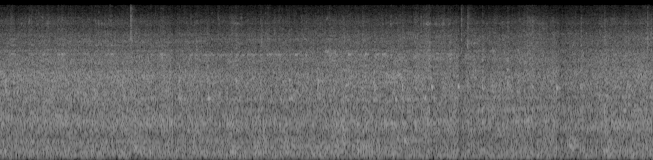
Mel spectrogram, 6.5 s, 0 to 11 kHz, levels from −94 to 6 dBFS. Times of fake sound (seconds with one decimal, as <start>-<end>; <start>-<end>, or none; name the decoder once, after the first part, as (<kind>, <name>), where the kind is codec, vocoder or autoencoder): 0.0-0.6 (vocoder, BigVGAN v2); 2.6-6.5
